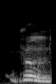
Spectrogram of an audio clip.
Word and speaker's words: Bruun: Magnus Braun. Is that the Brune. You can say it how you how like, should I pronounce Braun? Brun? Brune, I would Brun?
